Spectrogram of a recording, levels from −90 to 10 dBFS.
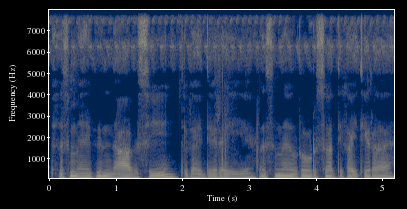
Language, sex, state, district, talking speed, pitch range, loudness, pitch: Hindi, male, Uttar Pradesh, Hamirpur, 175 wpm, 95-100 Hz, -32 LUFS, 95 Hz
